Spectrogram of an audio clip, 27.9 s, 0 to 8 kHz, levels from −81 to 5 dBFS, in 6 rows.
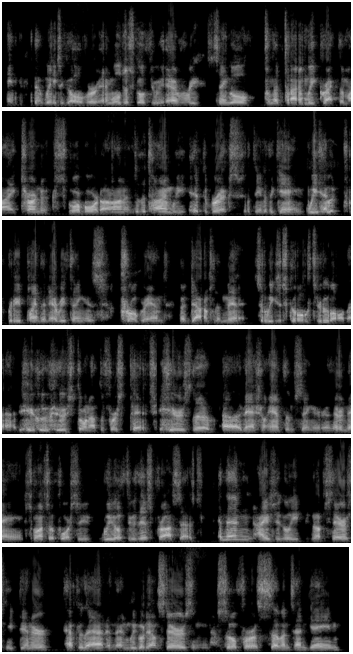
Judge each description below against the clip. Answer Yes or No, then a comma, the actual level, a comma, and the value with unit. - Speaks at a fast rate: Yes, fast, 235 wpm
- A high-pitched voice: Yes, very high, 375 Hz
